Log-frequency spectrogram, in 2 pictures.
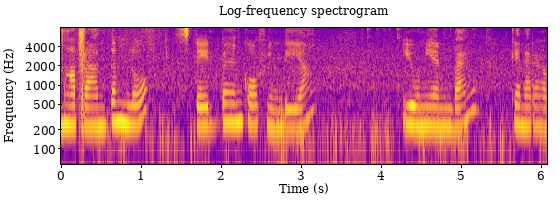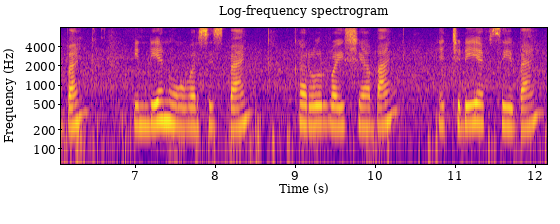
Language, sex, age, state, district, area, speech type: Telugu, female, 30-45, Andhra Pradesh, Guntur, urban, spontaneous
